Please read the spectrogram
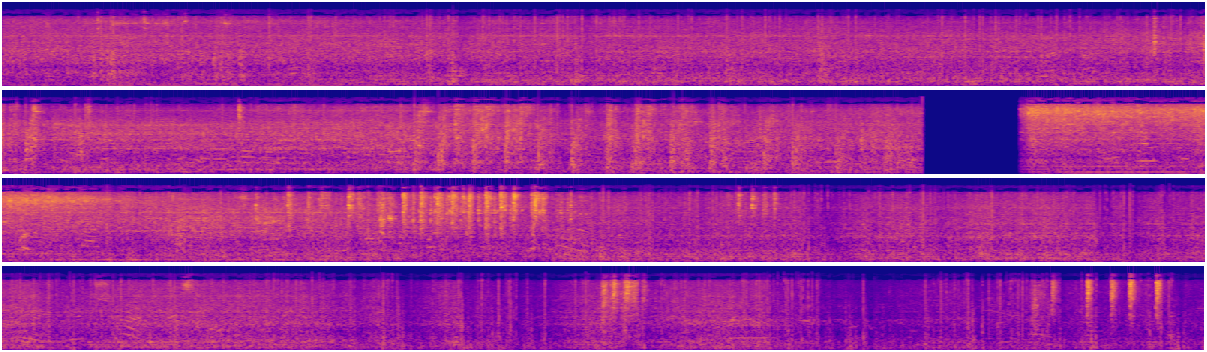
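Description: Riding aboard a San Francisco cable car: a steady, loud rumble and clatter of the moving car and street traffic, with passengers' voices in the background. The sound cuts out completely for about half a second a little under halfway through, where the recording is edited.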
